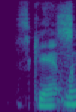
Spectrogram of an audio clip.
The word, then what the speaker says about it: Scantling: Anyway, Cisco made another violent hit on Chiefs wide receiver Marquez Valdez. Scantling. Scantling. Yes. Gosh. You said it right.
